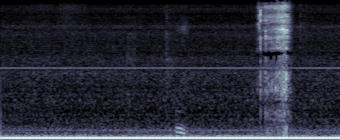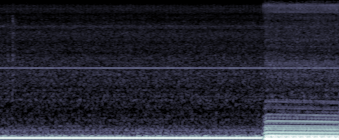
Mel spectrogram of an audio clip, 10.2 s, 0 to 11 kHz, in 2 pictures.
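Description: Nemesis Audio NA-8T subwoofer in free air playing a steady, deep test tone at about 20 Hz from a tone-generator app. About nine seconds in the tone suddenly gets much louder and harsher, with many overtones, as the drive rises and the cone moves hard. There is a brief rustle at about four seconds.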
